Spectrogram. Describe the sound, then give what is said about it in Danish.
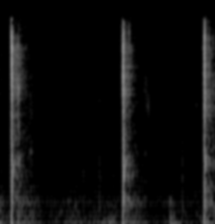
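Three sharp, wet mouth clicks or lip smacks from a smacking tic, spaced about a second apart, fairly quiet, with near silence between them and no talking. “Det er også noget af det første, man bliver aflært i, det er, det er at smæske.”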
